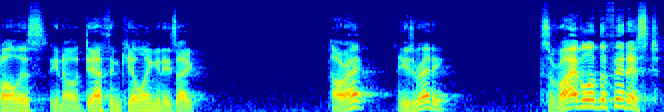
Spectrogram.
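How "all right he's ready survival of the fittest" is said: higher, louder cold villain line; lightly voiced ruthless villain, rising to a loud peak; Bryan Cranston selling it. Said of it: "I bet Bryan Cranston could sell it".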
